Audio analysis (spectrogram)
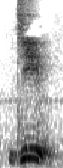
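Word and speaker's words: جيم: তা সা এরপর আসেন জিম জিম জিম জিমের জিমের নিচে হচ্ছে এক নুক্তা থাকে জিমের মধ্যে এক নক্তা থাকে সেটা নিচে জিম জিম হা জিম জিহ্বা মাঝখান থেকে জিম উচ্চারণ হবে জিম্বার মাঝখান থেকে জিম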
